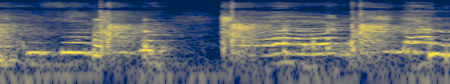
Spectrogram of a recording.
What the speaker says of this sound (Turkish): Alkışlasana dede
